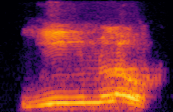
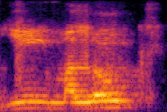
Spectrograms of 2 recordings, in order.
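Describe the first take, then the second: First: The word is said with two syllables. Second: The word is said with three syllables. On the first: The speaker calls it right. "Just say Yim Lok" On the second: The speaker calls it wrong. "You don't want to Yim Malok"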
